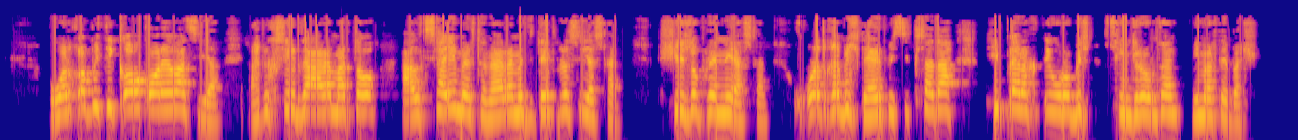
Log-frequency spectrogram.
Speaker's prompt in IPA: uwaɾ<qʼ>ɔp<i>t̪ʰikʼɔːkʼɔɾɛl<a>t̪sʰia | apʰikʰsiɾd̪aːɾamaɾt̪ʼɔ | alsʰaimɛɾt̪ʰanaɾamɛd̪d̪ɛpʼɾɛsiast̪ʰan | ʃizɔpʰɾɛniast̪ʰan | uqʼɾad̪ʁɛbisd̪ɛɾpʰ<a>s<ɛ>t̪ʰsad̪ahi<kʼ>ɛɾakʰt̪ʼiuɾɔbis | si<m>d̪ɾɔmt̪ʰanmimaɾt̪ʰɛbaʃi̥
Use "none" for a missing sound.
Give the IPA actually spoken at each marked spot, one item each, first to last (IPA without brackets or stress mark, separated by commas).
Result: qʼ, i, a, i, i, pʼ, n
